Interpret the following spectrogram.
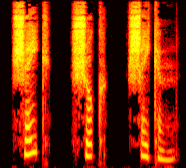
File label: "shake", English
